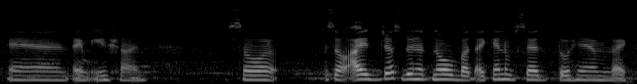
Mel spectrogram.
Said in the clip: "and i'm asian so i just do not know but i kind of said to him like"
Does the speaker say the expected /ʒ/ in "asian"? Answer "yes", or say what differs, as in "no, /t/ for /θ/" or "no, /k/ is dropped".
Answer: no, /ʃ/ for /ʒ/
